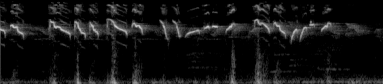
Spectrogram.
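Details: Plain flowerpecker (pleci), kept bird used as a master for training songbirds, its sound likened to canary. Continuous rapid string of very high, sharp, slurred chirps with scattered clicks beneath.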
